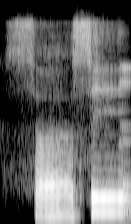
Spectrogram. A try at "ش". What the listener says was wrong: masih sasi, yang gerak itu ujung lidah, belum tengah lidah. Ya ingat tengah lidah. Ketika teman-teman makrosnya benar, maka terdengarnya sya, sya tuh, sya. Gitu, bukan sa.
